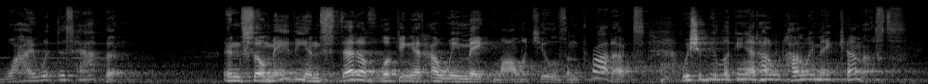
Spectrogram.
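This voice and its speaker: A man with an American accent speaks at a moderate pace, with audible room echo and noticeable background noise. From Quincy, Massachusetts (south of Boston). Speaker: chemist, keynote speaker. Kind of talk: keynote speech. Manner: animated.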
